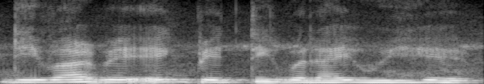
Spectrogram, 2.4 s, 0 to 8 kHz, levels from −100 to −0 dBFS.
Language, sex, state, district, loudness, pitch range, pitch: Hindi, female, Arunachal Pradesh, Papum Pare, -11 LUFS, 195-220 Hz, 205 Hz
